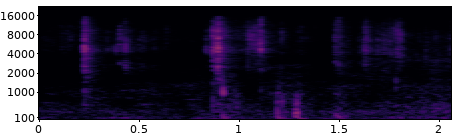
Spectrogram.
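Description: Dried red chillies and garlic cloves roasting in a hot pan, giving a handful of faint, sharp crackles spread irregularly over two seconds.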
